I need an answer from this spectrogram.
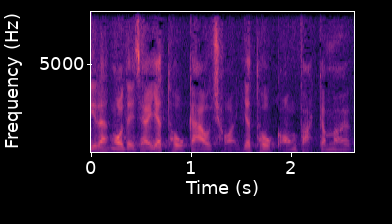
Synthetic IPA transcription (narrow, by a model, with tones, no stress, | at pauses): iː˧lɛː˥ŋɔː˨˧t̪e˨jt͡sɐ˨hɛ˨jɐ˥t̪ʰo˧wkaː˧wt͡ʃʰɔ̰ː˨˩jjɐ˥t̚t̪ʰo˧wkɔː˨˥ŋfaː˨t̚kɐ˨˦mjœː˧˥ŋhɵ˨˧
